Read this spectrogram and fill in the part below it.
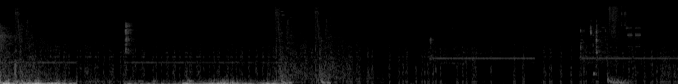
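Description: Competitive Halo-style multiplayer match with volleys of in-game gunshots, several loud bursts spaced across the stretch, the later ones thinner and more scattered, with almost no talking.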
